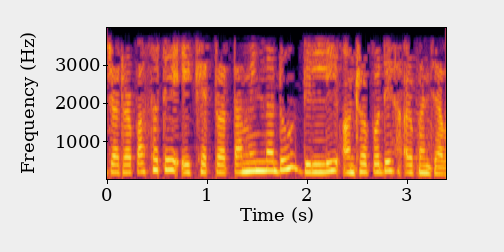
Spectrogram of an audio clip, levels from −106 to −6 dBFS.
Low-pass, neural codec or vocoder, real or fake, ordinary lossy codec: 3.6 kHz; none; real; AAC, 24 kbps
